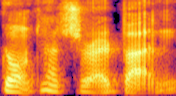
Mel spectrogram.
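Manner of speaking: normal talking voice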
